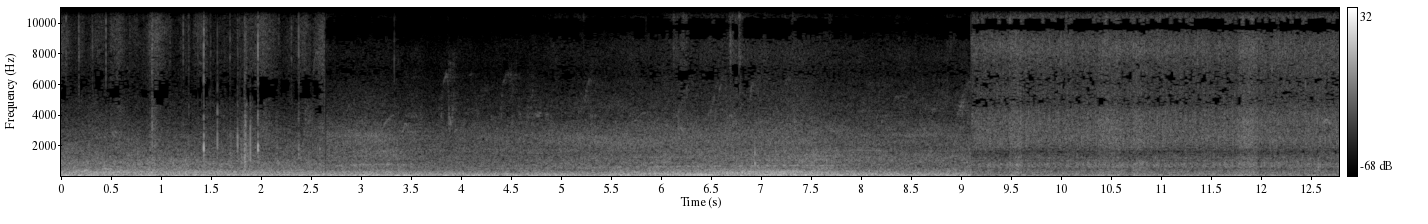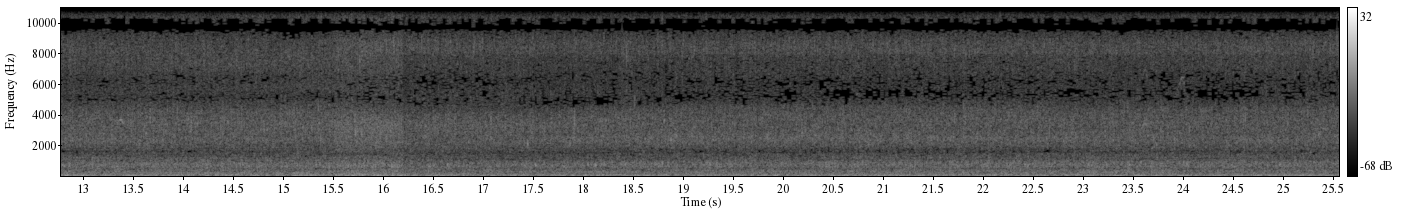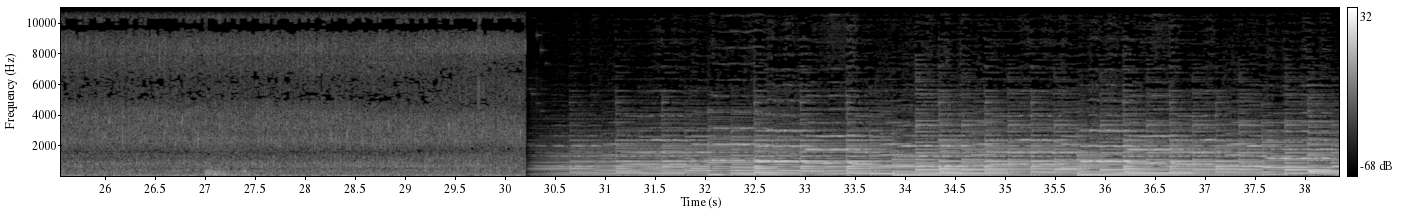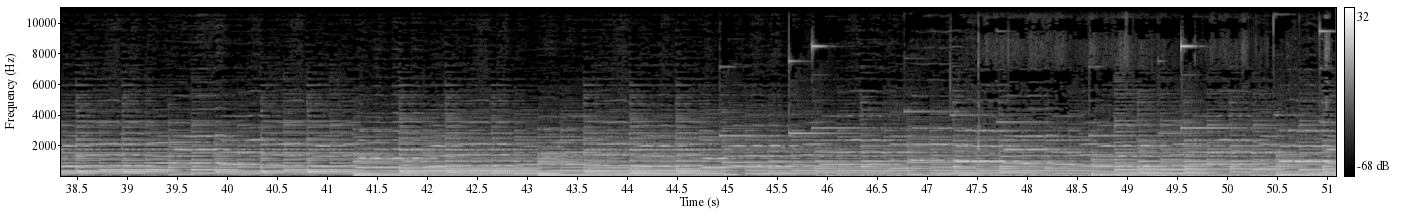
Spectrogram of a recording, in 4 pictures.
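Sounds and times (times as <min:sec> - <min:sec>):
running water trickling: 0:09.1 - 0:30.2.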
